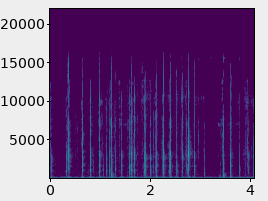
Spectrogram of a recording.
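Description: Fingertips of both hands type continuously on a D84 mechanical keyboard with tactile brown switches, cream and red plastic keycaps and a foam-dampened case. A steady run of quick, dry clacks and taps, each with a bright top, fades almost instantly over a low thud.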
